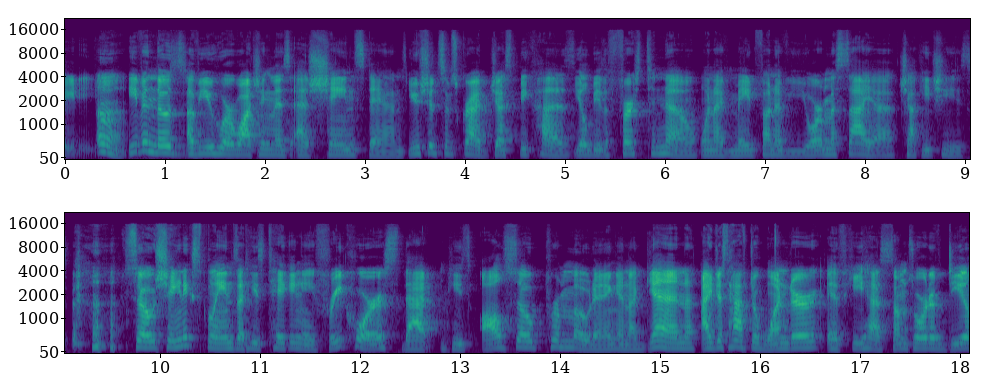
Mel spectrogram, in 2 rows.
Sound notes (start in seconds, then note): 0.2 grunts; 9.2 laughs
